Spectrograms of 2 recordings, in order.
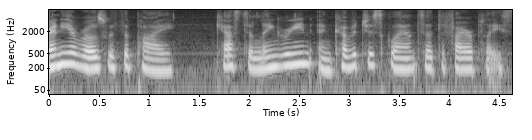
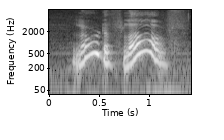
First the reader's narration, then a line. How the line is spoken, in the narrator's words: she gasped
